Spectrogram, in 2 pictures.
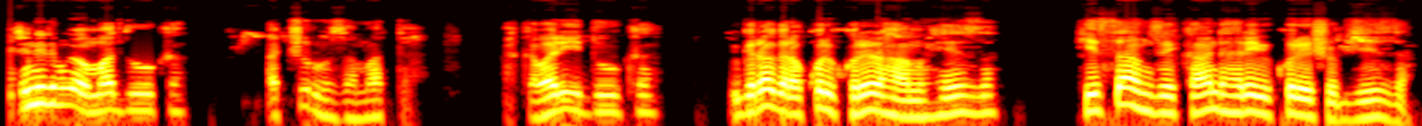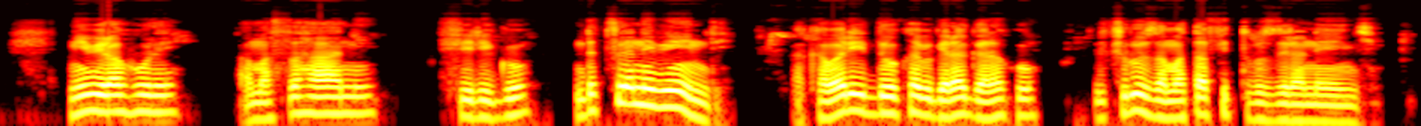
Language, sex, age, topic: Kinyarwanda, male, 18-24, finance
